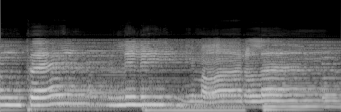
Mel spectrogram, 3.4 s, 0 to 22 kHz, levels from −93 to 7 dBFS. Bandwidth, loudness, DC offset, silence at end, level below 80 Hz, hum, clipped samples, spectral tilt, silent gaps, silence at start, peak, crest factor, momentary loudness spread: 5.6 kHz; -17 LUFS; under 0.1%; 0 s; -36 dBFS; none; under 0.1%; -7.5 dB/octave; none; 0 s; -2 dBFS; 14 dB; 7 LU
